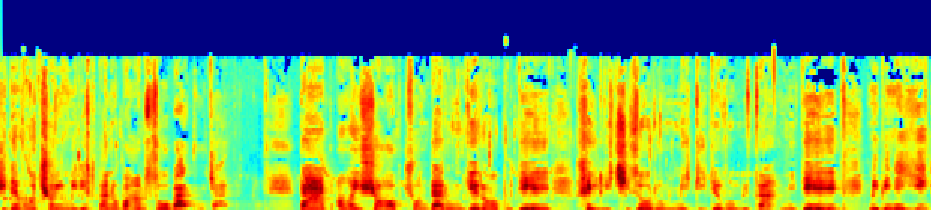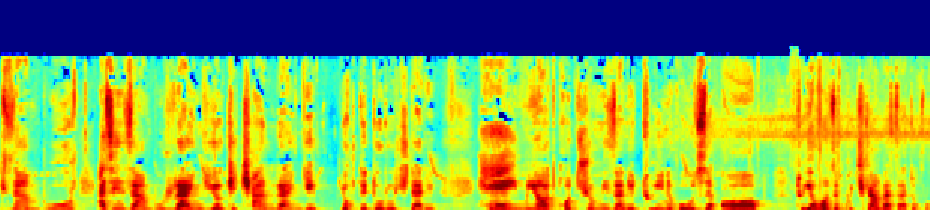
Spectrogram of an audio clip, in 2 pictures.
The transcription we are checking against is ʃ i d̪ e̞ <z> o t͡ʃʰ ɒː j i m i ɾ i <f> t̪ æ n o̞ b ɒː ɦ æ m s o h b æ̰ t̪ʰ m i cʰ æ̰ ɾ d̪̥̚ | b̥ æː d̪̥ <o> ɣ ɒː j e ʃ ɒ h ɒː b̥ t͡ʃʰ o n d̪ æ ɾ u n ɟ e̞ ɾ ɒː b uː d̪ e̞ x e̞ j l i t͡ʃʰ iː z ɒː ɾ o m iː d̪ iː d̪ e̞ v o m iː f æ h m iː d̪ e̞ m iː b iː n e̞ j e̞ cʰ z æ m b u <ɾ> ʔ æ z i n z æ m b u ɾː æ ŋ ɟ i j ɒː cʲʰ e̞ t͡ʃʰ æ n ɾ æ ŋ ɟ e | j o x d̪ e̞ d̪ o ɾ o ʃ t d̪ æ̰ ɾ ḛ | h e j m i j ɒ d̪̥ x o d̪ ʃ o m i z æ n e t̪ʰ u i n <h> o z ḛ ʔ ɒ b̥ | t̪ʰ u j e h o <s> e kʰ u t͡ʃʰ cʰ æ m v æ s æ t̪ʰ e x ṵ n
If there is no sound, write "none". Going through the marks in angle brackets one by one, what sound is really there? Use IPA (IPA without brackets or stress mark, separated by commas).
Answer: v, x, ɒ, ɾ, h, z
